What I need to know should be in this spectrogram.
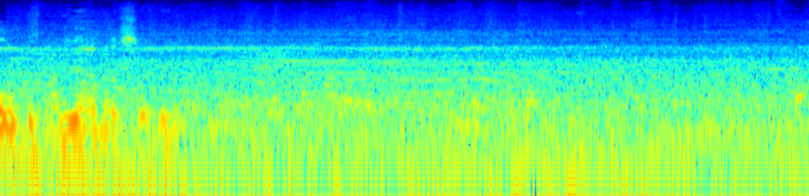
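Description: A crowd of people chatters on a busy street outdoors.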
